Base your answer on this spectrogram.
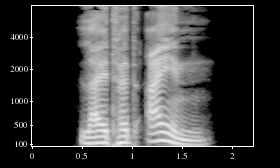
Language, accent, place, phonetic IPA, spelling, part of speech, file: German, Germany, Berlin, [ˌlaɪ̯tət ˈaɪ̯n], leitet ein, verb, De-leitet ein.ogg
- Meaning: inflection of einleiten: 1. second-person plural present 2. second-person plural subjunctive I 3. third-person singular present 4. plural imperative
